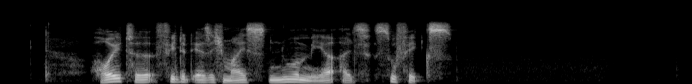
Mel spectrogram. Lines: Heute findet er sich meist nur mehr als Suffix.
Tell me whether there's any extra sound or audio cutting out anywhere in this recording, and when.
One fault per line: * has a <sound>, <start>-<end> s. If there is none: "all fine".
all fine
